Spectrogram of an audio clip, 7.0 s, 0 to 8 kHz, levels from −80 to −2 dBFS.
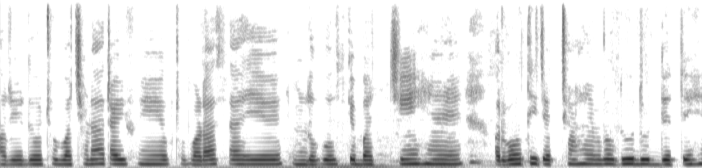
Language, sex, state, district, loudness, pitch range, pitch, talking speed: Hindi, female, Chhattisgarh, Sarguja, -24 LUFS, 205-220 Hz, 210 Hz, 230 wpm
